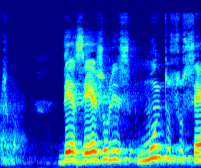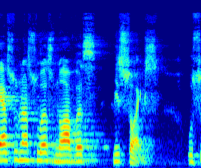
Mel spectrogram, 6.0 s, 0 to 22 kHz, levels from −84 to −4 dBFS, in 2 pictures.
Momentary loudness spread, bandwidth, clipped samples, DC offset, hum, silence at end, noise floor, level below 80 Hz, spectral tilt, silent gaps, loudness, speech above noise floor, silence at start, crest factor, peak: 17 LU; 16 kHz; under 0.1%; under 0.1%; none; 0 s; -62 dBFS; -74 dBFS; -4.5 dB/octave; none; -26 LUFS; 36 dB; 0 s; 20 dB; -8 dBFS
